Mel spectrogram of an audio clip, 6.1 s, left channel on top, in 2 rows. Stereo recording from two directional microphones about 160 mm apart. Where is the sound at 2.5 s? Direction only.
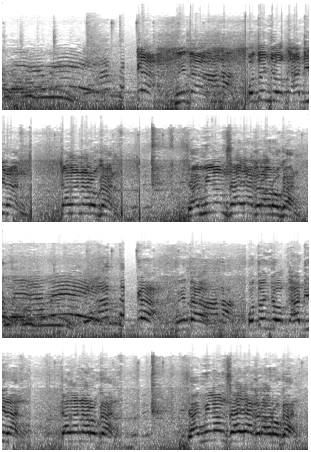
10° left (ahead or behind).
